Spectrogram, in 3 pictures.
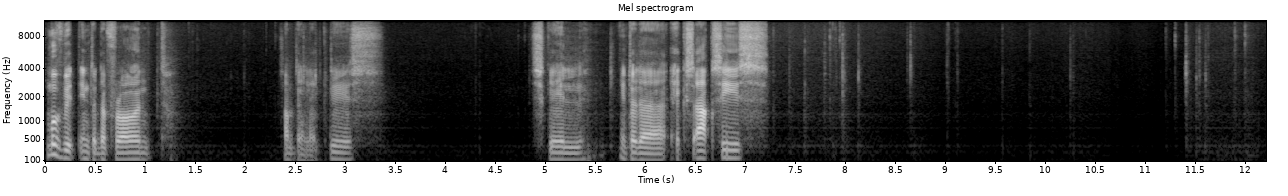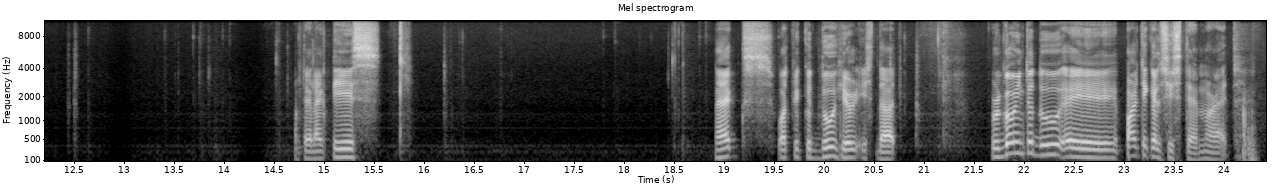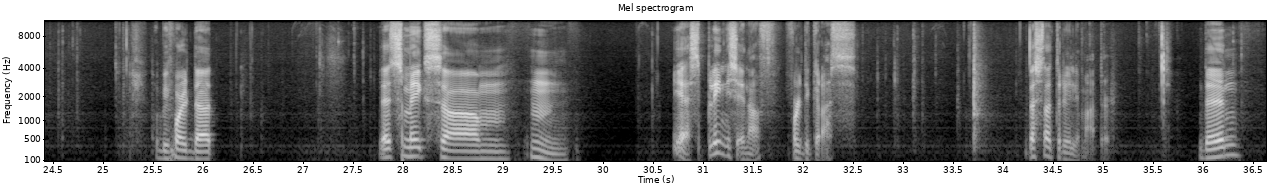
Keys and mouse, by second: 0.0 KP_Decimal, 1.0 middle click, 1.5 g, 1.6 y, 2.1 click, 2.6 KP_0, 3.9 s, 4.0 x, 4.6 click, 5.5 g, 5.6 x, 6.6 click, 7.0 s, 7.8 click, 10.2 s, 11.1 click, 11.3 g, 11.4 z, 11.8 click, 13.2 g, 13.2 z, 13.6 click, 14.6 ctrl+s, 15.0 click, 16.1 s, 16.2 x, 17.7 click, 18.0 g, 18.4 click, 18.4 x, 18.7 click, 19.1 ctrl+s, 20.2 shift+middle click, 20.7 ctrl+s, 24.5 shift+middle click, 25.1 ctrl+s, 27.3 shift+middle click, 27.6 shift+a, 32.3 r, 32.4 x, 32.7 9, 32.8 0, 33.0 Return, 34.1 s, 34.7 click, 34.9 g, 35.3 click, 35.6 Tab, 36.2-36.6 drag.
